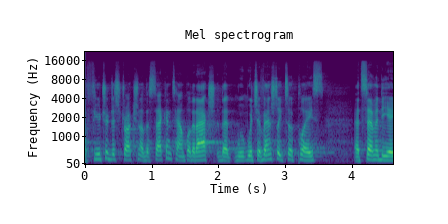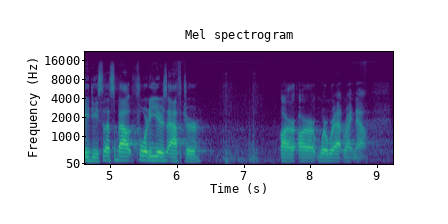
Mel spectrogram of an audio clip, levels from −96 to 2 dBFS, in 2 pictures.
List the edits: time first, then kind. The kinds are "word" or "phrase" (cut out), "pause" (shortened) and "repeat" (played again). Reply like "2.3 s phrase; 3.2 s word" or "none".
none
